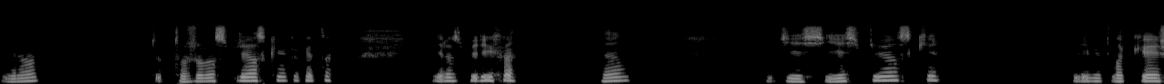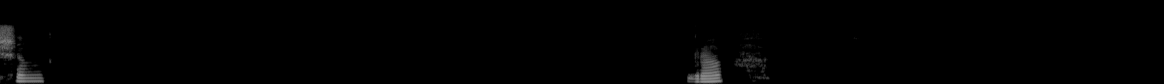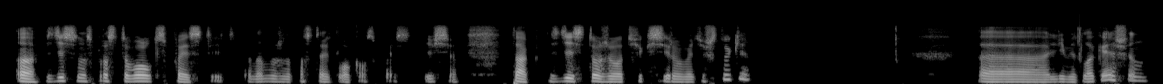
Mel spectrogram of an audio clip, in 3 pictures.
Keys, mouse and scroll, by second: 0.0 g, 3.1 n, 5.5 n, 6.9 n, 7.9 n, 19.3 g, 24.3-26.1 drag, 27.1-28.9 drag.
